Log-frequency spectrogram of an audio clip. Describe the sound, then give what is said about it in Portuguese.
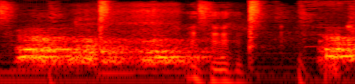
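A dog barks loudly, letting out several sharp, yelping barks in quick, uneven bursts across the short moment. “Seu cachorro inteligente tá, tá, tá brigando com você aí”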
